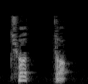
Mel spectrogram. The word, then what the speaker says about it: ちょっと: ちょっと是有点儿。ちょっと表示委婉的拒绝。ちょっと后面省略了不行这样的表示否定的说法。故意不说出来是为了使拒绝的口气不至于太强烈。发音的时候请在ちょ的后面停顿一拍。 – ちょっと对吧？ – 对。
